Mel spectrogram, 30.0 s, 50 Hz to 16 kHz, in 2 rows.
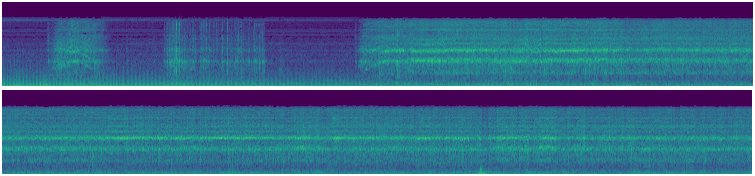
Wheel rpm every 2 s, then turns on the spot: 50, 20, 20, 60, 160, 160, 170, 170, 170, 160, 170, 170, 170, 160, 170.
2-6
